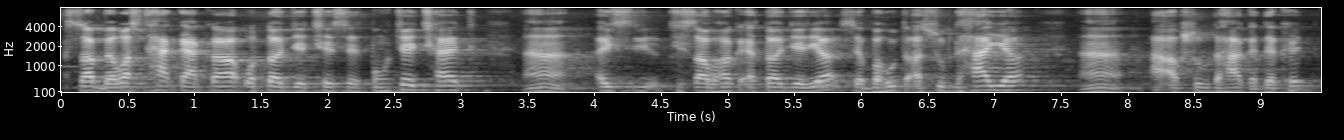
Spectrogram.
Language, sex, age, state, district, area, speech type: Maithili, male, 45-60, Bihar, Darbhanga, rural, spontaneous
